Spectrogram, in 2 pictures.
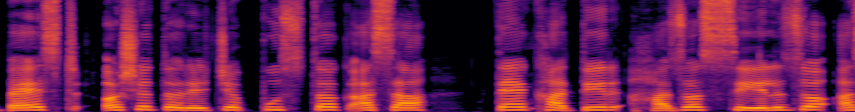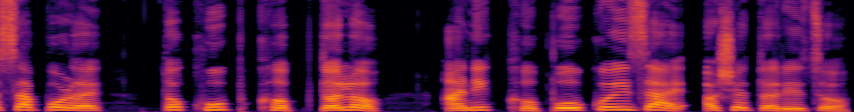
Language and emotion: Goan Konkani, neutral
